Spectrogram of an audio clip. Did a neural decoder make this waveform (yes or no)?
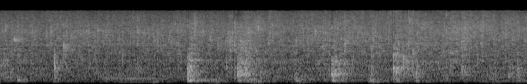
yes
